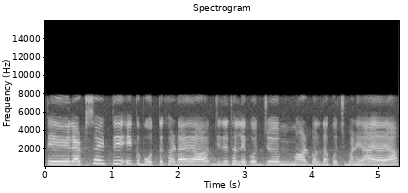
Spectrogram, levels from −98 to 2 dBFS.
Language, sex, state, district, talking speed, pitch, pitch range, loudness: Punjabi, female, Punjab, Kapurthala, 215 wpm, 285 Hz, 275-305 Hz, -15 LUFS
